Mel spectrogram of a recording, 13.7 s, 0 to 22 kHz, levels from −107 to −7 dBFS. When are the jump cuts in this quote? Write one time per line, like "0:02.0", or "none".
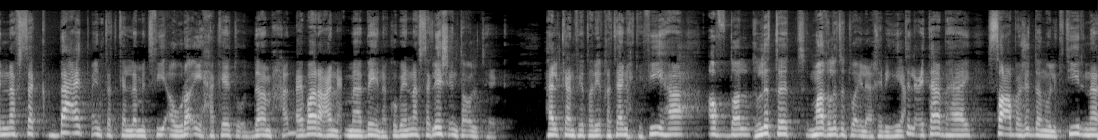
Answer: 0:01.1
0:03.7
0:04.3
0:05.4
0:07.8
0:11.3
